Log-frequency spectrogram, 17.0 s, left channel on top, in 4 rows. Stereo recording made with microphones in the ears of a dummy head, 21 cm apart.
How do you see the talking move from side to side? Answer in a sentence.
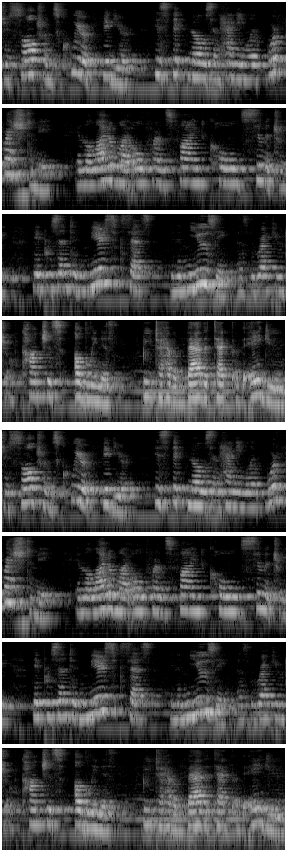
In this clip you hear the talking move from right to left.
